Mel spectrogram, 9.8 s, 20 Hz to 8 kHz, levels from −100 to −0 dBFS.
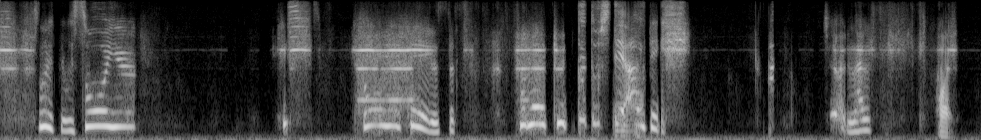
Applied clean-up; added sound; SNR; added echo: neural diffusion model UNIVERSE++.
